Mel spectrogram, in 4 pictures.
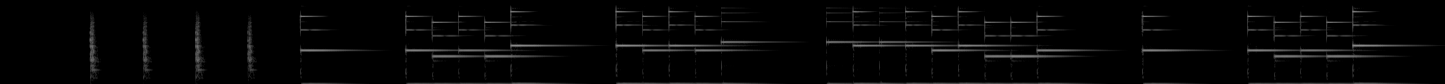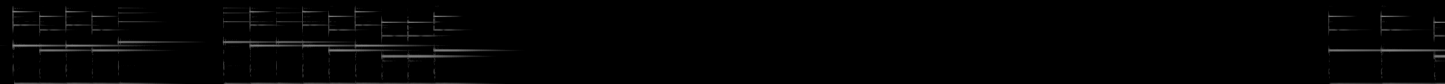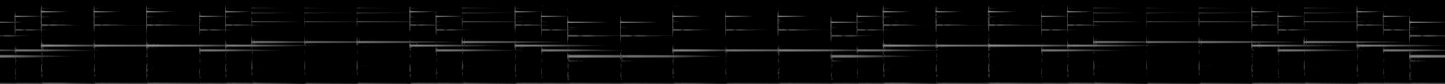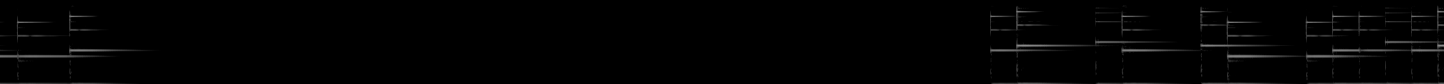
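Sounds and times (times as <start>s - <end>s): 
lyra glockenspiel of a Spielmannszug marching band: 3.0s - 19.9s, 27.8s - 45.2s, 53.3s - 57.7s.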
